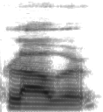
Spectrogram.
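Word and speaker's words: flour: आटा गूंद लो, आटा गूंद दो, बोलते हैं ना आटा गूंद लो, इसके लिए बोलेंगे need the फ्लावर, need the फ्लावर, इसको फ्लावर ही पढ़ते हैं आटा को भी, और यहाँ पर के साइलेंट है नीड में।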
